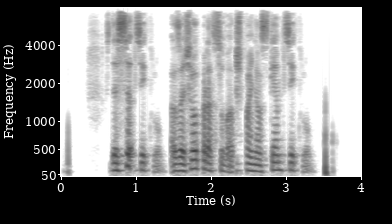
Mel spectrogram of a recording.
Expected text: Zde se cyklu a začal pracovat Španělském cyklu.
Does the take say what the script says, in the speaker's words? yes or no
yes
